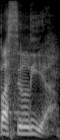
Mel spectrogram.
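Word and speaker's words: βασιλεία: see the word Kingdom and the Greek is pronounced basilia it's Dominion it's Sovereign it's rule it's a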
